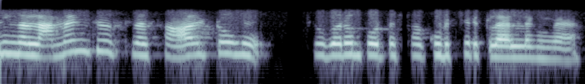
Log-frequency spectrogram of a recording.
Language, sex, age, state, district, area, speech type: Tamil, female, 18-30, Tamil Nadu, Tirupattur, rural, conversation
